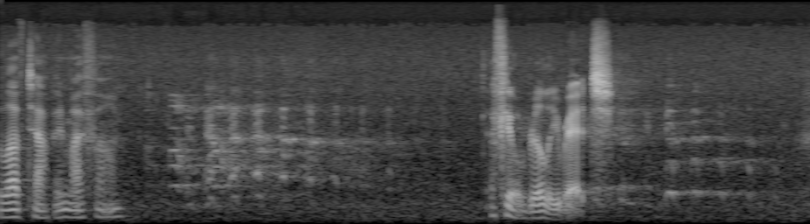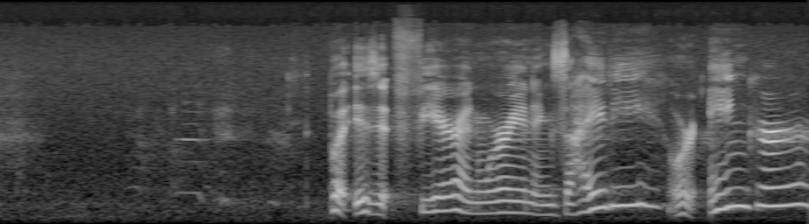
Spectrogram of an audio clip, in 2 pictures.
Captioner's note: congregants laugh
